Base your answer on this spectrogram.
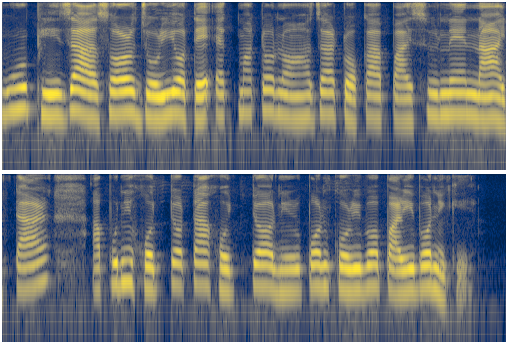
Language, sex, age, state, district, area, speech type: Assamese, female, 30-45, Assam, Biswanath, rural, read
